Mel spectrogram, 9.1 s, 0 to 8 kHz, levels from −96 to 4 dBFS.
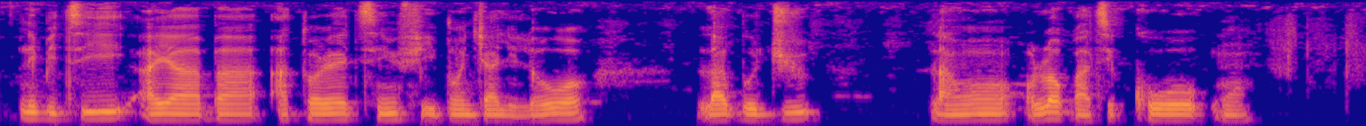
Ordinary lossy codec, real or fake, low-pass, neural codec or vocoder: none; real; none; none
